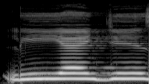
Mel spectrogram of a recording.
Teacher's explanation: Cara bacanya dipantulkan dengan pantulan yang kecil. Liyajzian. [bernyanyi] Alif lamnya dinamakan alif lam syamsiyah. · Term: qalqalah sugro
